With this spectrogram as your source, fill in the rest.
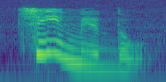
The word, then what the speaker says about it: tímido: Veja só, tímido. A sílaba pronunciada com mais ênfase foi o ti.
